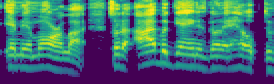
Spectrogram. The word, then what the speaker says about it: ibogaine: Ibogaine. Remember the name. Is that pronounced relatively properly, would you say? Yes. I don't want to get it wrong. Ibogaine. Body. Ibogaine. Rogaine with an ibo.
